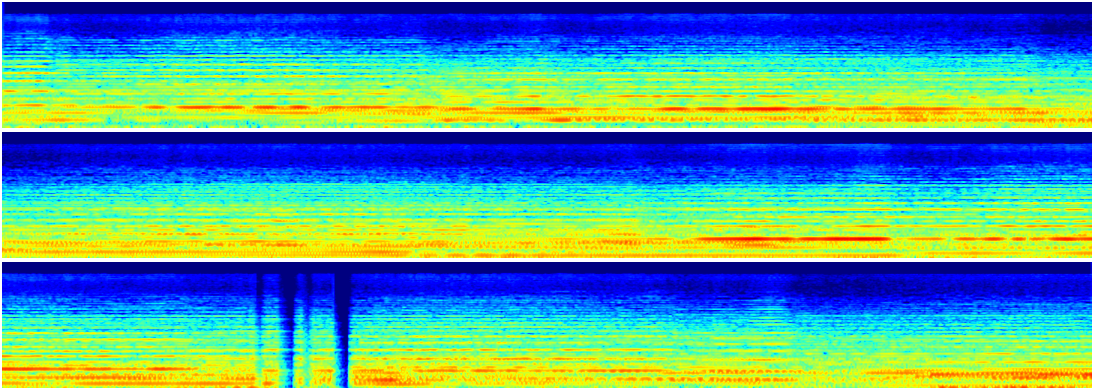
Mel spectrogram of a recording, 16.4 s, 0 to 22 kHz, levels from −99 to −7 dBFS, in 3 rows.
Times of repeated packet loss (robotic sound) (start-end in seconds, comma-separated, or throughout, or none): 12.15-12.66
